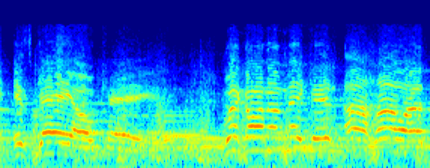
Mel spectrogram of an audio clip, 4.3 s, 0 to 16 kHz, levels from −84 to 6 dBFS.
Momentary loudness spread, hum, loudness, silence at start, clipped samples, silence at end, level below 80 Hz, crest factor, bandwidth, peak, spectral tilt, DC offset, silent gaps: 8 LU; none; -21 LUFS; 0 s; under 0.1%; 0 s; -50 dBFS; 12 dB; 9.8 kHz; -10 dBFS; -5.5 dB/octave; under 0.1%; none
